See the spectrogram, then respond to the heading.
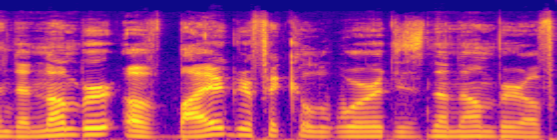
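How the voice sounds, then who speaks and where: A man with a French accent on a very clean recording with a silent background. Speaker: astrology software developer. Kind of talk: lecture.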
